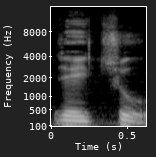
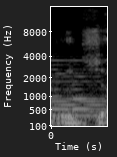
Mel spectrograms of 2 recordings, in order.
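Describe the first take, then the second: First: The doubled 'ch' sound is pressed firmly. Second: The doubled 'ch' sound is soft and weak. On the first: The speaker calls it right. "ചാക്ക് കുറച്ചുകൂടെ stress കൊടുക്കാം" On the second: The speaker calls it wrong. "അതിങ്ങനെ പോയി"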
